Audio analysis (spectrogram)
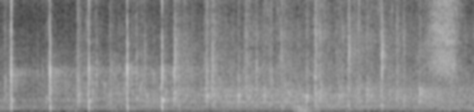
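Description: Audience applause: a few sharp, loud claps stand out at first, then a lighter, scattered patter of hands continues at a moderate level.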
